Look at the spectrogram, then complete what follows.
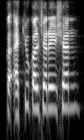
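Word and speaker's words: acculturation: Friends, ठीक है, okay, acute कल्चरेशन। तो कल्चरल रेम, एक्यू कल्चरेशन, ठीक है, एनकल्चरेशन क्या कहा जाता है, तो एक्कल्चरेशन या एक्यूकल्चरेशन इसको बोलते हैं आप लोग, एक्यूकल्चरेशन इसका करेक्ट प्रोनाउंसिएशन है, ठीक है, पर संस्कृतिकरण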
